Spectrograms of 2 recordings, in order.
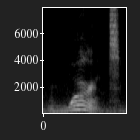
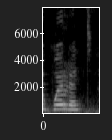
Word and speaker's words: weren't: Pero no saben que se pronuncia weren't. Dilo conmigo en casa. Se pronuncia con una sílaba. My parents weren't. Nada de weren't.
